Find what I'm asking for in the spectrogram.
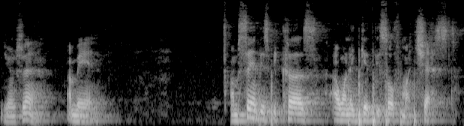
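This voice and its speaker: A man's voice: medium pitch, unhurried, vocal fry, dark tone, reverberant, low-quality recording. A middle-aged man from Uganda, raised in the US, talking in a loose, conversational monologue to the camera and often checking in with "you know what I'm saying". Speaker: vlogger.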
